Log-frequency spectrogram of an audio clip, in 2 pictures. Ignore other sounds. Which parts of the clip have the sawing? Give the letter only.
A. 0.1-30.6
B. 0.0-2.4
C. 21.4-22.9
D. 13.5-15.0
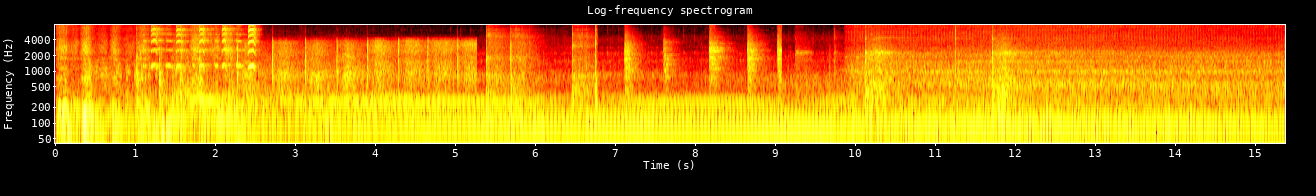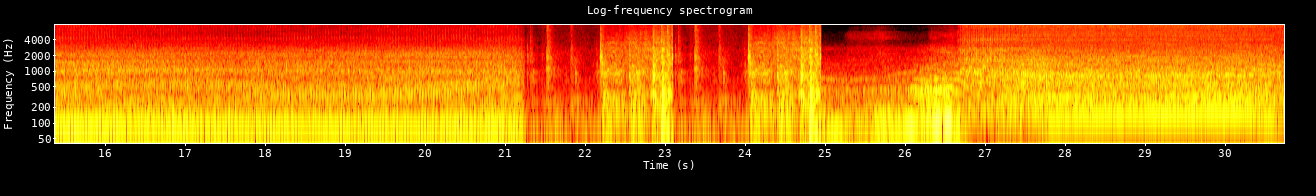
B.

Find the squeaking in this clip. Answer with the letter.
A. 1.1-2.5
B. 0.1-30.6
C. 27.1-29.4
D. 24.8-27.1
A.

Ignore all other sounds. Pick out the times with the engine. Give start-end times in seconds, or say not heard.
0.1-30.6.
